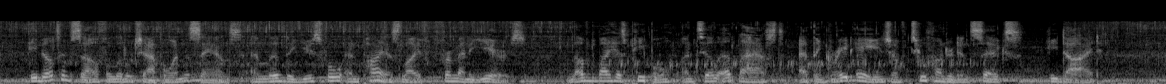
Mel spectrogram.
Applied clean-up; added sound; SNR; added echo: none; Trickle, dribble / Water tap, faucet / Music; 7 dB; none.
